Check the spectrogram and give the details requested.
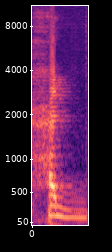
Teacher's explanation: फिर लम साकिन को हिलाना नहीं। हज्ज, जीम साकिन पर क़लक़ला होगा वक़फ़ की सूरत में।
